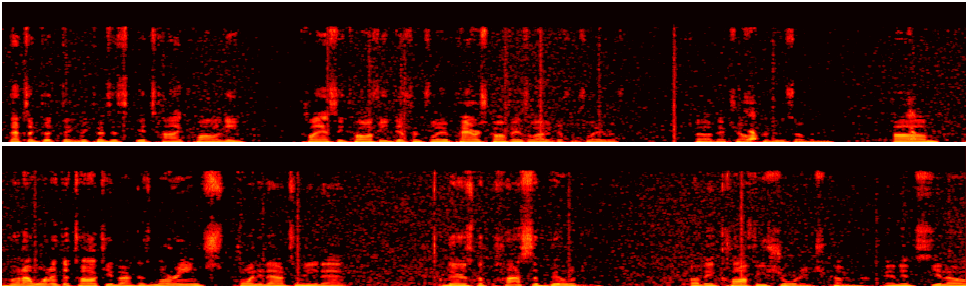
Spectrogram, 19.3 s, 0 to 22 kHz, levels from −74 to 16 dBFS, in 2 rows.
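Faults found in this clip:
Overdone noise removal, present across the whole speech clip. Background collapses to near silence with twinkling specks. Probable component: noise suppressor set too aggressive. It drives individual bands down whenever they sit near its noise estimate, so quiet voice detail is removed too. Unlike a low-bitrate codec, the damage follows the noise floor rather than the bitrate, and the gaps between phrases drop low and twinkle instead of staying hissy.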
